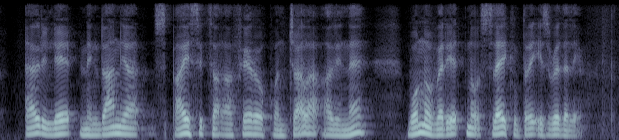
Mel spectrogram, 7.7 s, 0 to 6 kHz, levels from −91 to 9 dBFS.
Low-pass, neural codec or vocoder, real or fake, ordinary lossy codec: 5.4 kHz; codec, 16 kHz, 0.5 kbps, FunCodec, trained on LibriTTS, 25 frames a second; fake; none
